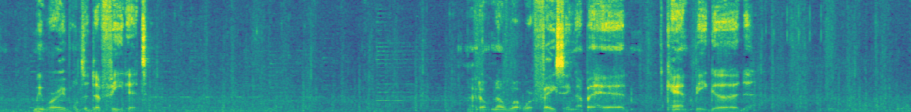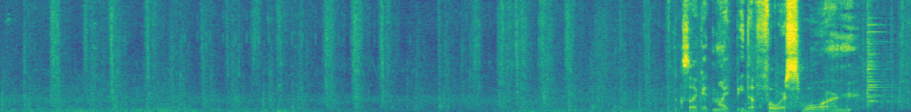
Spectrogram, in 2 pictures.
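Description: Footsteps crunch quickly on gravel and grass.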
